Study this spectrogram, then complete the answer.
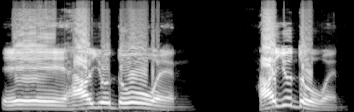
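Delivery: showy Brooklyn greeting, drawn out; Brooklyn accent. Shown as a demonstration. Streamer proving Brooklyn roots to viewers, thick Brooklyn accent. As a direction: lean hard into the Brooklyn accent, stretching the vowels. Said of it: "Can't you tell from my Brooklyn accent".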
